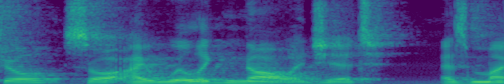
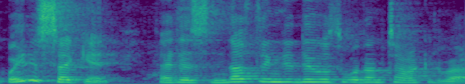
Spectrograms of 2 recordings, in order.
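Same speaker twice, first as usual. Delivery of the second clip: high, quick sudden realization; startled self-quote; 9 semitones higher, much faster than usual. Retold or imitated. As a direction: snap out of a tangent, fast and high. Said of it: "and I'd go".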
